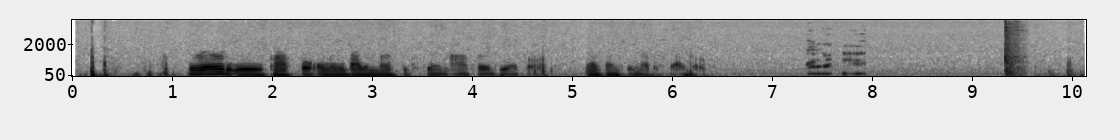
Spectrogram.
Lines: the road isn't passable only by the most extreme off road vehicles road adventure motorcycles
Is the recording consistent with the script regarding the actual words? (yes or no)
no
